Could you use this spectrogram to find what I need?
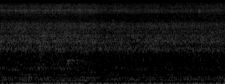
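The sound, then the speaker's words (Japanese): Shower water rinsing a person's shoulders, a continuous even hiss of running spray that stays steady throughout with no voices. “はい、肩はきれいに流れましたよ。次は背中ですね。シャワーを上に固定しますね。”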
